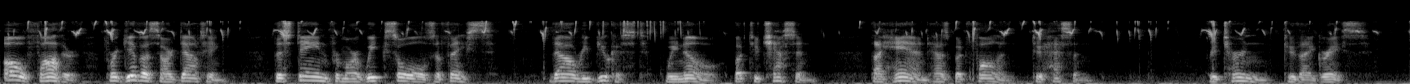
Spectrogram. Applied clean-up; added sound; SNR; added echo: none; Bird; 12 dB; reverberation time 0.2 s.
